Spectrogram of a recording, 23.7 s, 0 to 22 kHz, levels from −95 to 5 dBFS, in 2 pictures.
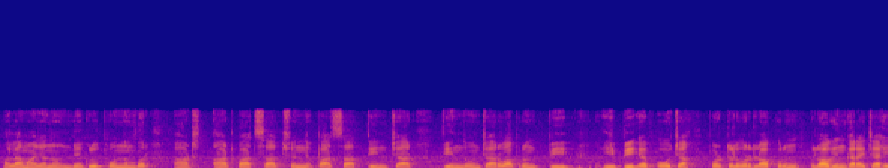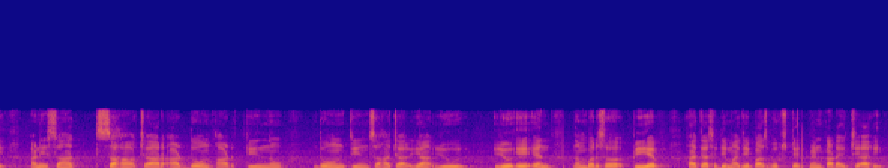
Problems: constant background noise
